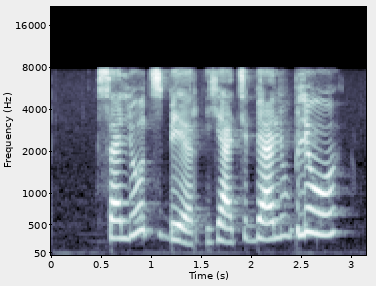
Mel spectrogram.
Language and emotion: Russian, positive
